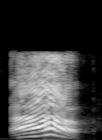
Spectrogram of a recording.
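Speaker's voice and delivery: sudden loud "ah"; grito repentino. Real, not acted. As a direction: blurt out a loud yelp. Exclama de golpe al intentar hablar. (grito corto y fuerte)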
